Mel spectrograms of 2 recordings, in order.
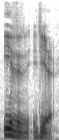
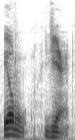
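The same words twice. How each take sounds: First: The r sound is light and thin. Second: The r sound is heavy and full. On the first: The speaker calls it wrong. "You're not going to say irji'" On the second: The speaker calls it right. "then we make the ra strong"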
